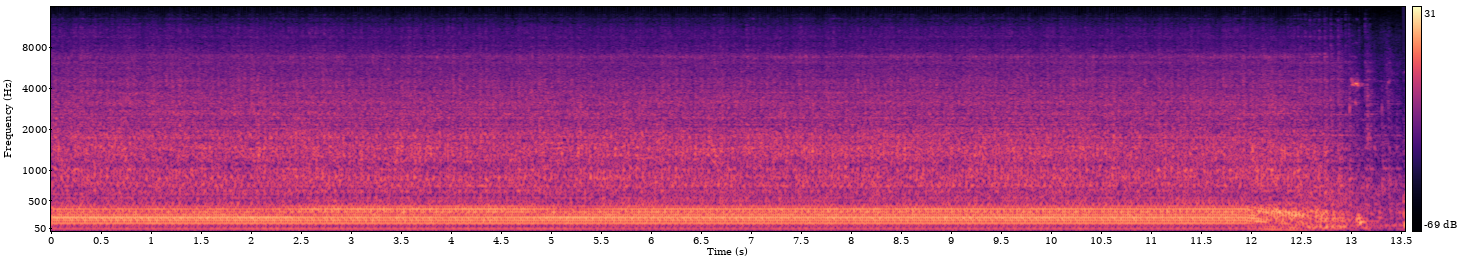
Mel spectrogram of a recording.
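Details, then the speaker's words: Scrapyard Kubota three-cylinder diesel from a Carrier AC unit, run after sitting with the cap removed: steady, even three-cylinder beat with no misses or knocks until shutdown near twelve seconds; firing on all three cylinders. "nice straps in the way but she lit up on all three cylinders perfect"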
